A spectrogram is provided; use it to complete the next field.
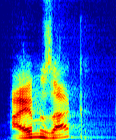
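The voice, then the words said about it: Put-on Indian accent. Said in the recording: “tells me I'm ... with an Indian accent”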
